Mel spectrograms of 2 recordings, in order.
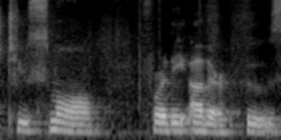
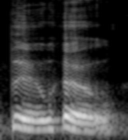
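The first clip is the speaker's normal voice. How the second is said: mock boo hoo; 9 dB louder than usual. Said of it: "will all cry".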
